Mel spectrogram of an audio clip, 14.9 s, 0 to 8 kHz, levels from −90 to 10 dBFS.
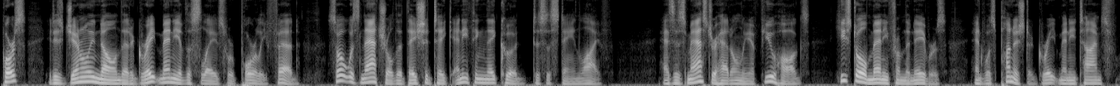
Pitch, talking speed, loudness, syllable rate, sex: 110 Hz, 215 wpm, -20 LUFS, 5.7 syllables/s, male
